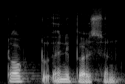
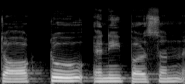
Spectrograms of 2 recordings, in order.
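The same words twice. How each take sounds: First: The word 'to' is said short and reduced. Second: The word 'to' is said with a long vowel. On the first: The speaker calls it right. "अब टब बड़े मात्रा टू मत बोलिए" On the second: The speaker calls it wrong. "ऐसे नहीं बोलना है।"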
